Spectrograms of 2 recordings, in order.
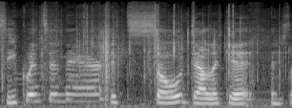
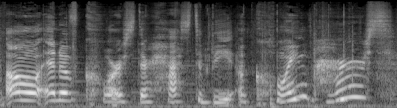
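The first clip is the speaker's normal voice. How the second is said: ordinary delivery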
